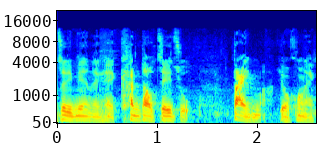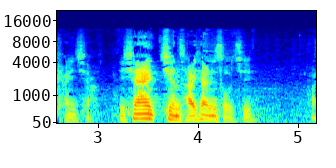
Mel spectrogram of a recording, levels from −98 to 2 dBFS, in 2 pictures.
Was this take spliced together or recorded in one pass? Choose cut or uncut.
cut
